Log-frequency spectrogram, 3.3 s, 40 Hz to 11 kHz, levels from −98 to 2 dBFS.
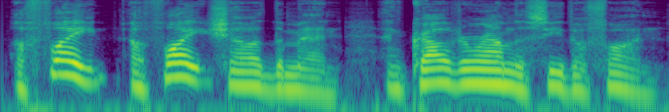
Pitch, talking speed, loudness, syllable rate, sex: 150 Hz, 250 wpm, -17 LUFS, 5.8 syllables/s, male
